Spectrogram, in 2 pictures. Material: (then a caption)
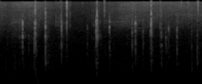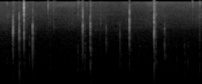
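Plastic film. Fingertips and short nails tap and scratch the surface of a large, flat, pink Reese's Miniatures bag made of metallised plastic film, which lies partly filled on a wooden table beside untouched wrapped candies; then a flat hand rubs and crinkles it. The result is a quiet, scattered series of sharp, bright crackles and ticks over a soft hiss, with almost no low end and each snap dying away instantly.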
